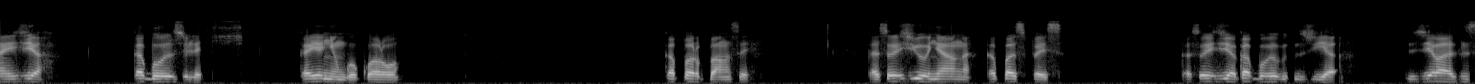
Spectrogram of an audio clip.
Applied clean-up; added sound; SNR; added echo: neural diffusion model UNIVERSE++.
